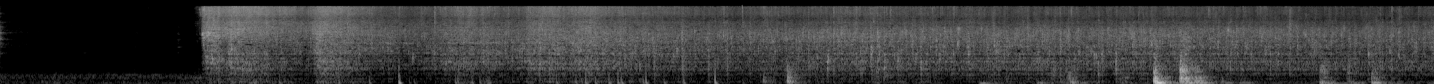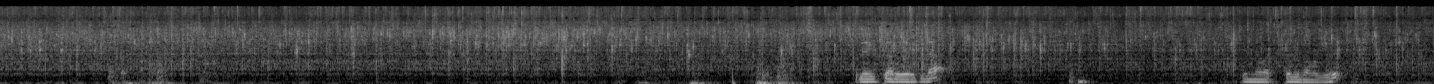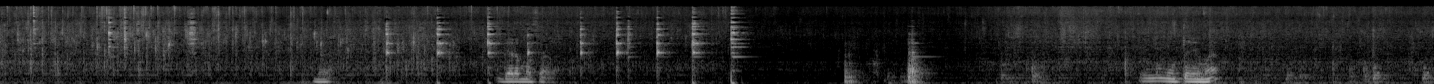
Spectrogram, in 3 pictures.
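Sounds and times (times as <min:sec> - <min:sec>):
shallots sizzling in hot oil: 0:02.0 - 0:43.0
knock: 0:11.5 - 0:12.2.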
